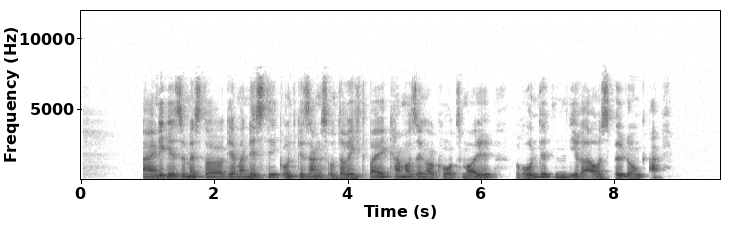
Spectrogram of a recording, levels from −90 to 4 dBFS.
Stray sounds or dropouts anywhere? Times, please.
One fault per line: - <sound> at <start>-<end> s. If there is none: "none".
none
